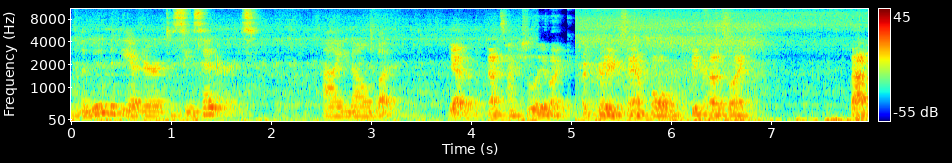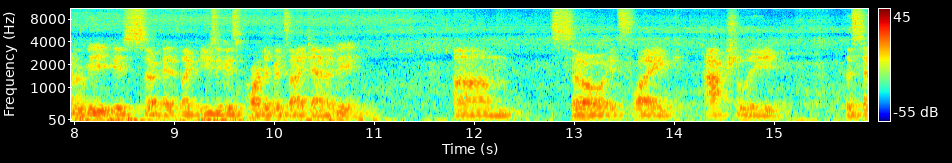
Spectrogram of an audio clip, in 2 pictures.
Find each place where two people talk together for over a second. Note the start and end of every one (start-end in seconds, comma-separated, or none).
none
